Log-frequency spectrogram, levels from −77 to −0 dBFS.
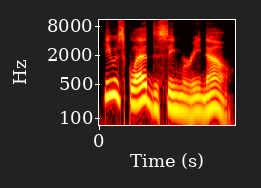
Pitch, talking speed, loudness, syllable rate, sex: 180 Hz, 230 wpm, -18 LUFS, 4.7 syllables/s, female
